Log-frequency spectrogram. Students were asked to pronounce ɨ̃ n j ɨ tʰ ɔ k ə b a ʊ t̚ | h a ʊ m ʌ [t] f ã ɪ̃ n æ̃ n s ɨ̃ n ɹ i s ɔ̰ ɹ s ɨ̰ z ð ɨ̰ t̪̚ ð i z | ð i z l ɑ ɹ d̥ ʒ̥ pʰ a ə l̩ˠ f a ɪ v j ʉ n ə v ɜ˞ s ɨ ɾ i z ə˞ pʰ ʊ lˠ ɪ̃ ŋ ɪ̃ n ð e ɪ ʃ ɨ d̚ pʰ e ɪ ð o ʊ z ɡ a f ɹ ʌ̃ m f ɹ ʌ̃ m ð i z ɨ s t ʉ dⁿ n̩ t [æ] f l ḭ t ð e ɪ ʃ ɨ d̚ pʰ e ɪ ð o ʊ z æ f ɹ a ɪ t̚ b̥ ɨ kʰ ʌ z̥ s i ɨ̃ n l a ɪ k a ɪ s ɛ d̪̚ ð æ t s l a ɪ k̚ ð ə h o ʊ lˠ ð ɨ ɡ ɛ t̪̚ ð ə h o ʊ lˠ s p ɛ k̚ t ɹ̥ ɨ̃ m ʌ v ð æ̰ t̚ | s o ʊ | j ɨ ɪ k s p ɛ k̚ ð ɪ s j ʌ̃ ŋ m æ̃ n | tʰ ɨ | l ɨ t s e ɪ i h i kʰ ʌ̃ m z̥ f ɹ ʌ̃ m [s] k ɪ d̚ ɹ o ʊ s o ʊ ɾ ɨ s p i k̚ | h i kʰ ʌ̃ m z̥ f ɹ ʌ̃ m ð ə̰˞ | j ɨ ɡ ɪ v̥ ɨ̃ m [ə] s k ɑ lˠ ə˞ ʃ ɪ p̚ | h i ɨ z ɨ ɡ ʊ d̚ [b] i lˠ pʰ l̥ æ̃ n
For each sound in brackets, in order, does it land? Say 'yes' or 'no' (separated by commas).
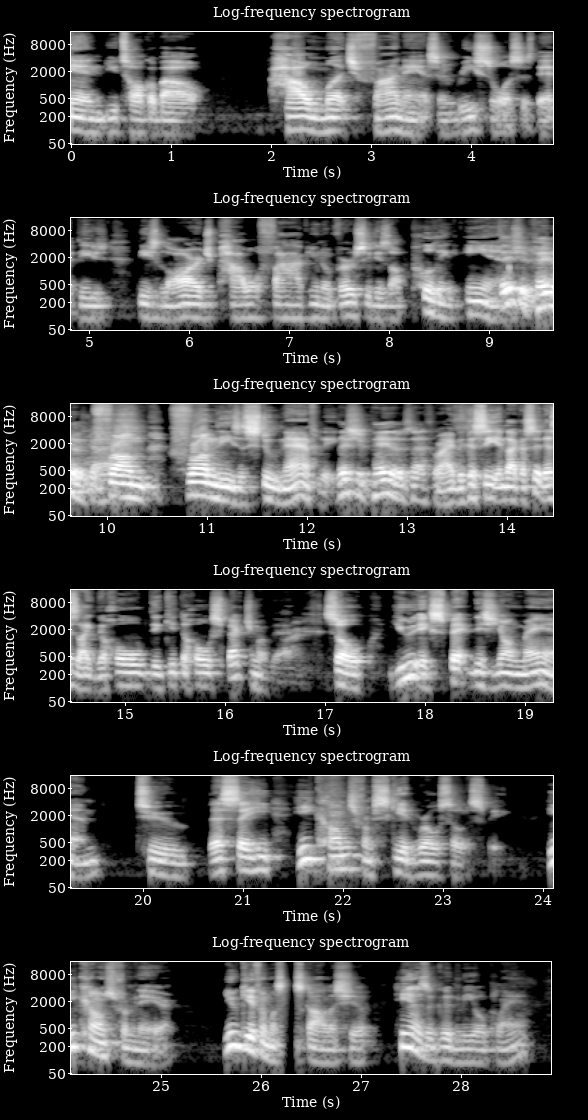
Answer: no, yes, yes, yes, no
